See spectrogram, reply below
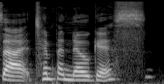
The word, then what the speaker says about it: Timpanogos: Let's go ahead and get started and learn a little bit about your school, Timpanogos High School. Did I say that correctly? – So close. It's Timpanogos High School.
